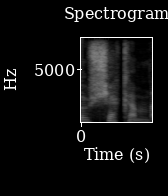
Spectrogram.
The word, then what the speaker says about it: Shechem: From what I know about Hebrew and Arabic, that would probably be a k sound. – Okay. So Shechem.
